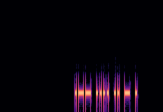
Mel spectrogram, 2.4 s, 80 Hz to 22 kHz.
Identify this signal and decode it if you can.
Morse code, heard as a keyed tone, about 44 wpm, 700 Hz. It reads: WHITE
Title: Top 500 Words 45wpm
